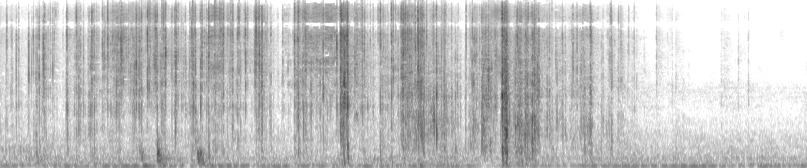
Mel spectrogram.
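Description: Foil wrapper of a Pokémon booster pack crinkling and being torn open by hand: a dense crackling rustle with a couple of sharp rips, dying down about six seconds in.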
